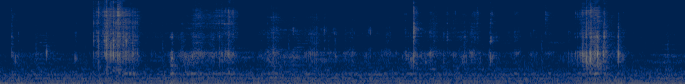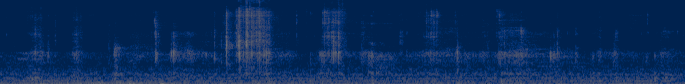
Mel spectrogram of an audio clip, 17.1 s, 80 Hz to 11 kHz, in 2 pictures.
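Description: A person biting into and chewing crunchy hard-shell tacos: three loud crunching bites, about a second in, around 7 seconds and around 11 seconds, with quieter chewing and mouth clicks between them.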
